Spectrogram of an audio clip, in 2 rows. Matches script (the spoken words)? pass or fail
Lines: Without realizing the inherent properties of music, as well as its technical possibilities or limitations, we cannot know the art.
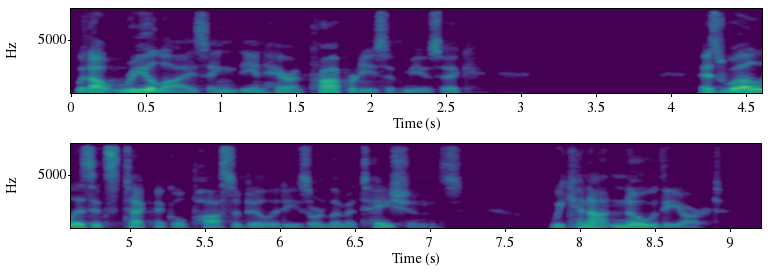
pass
